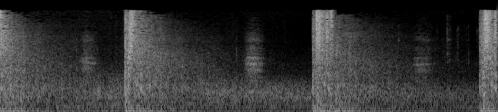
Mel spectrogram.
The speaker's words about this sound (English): The bullets spark against the distant trash pile.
